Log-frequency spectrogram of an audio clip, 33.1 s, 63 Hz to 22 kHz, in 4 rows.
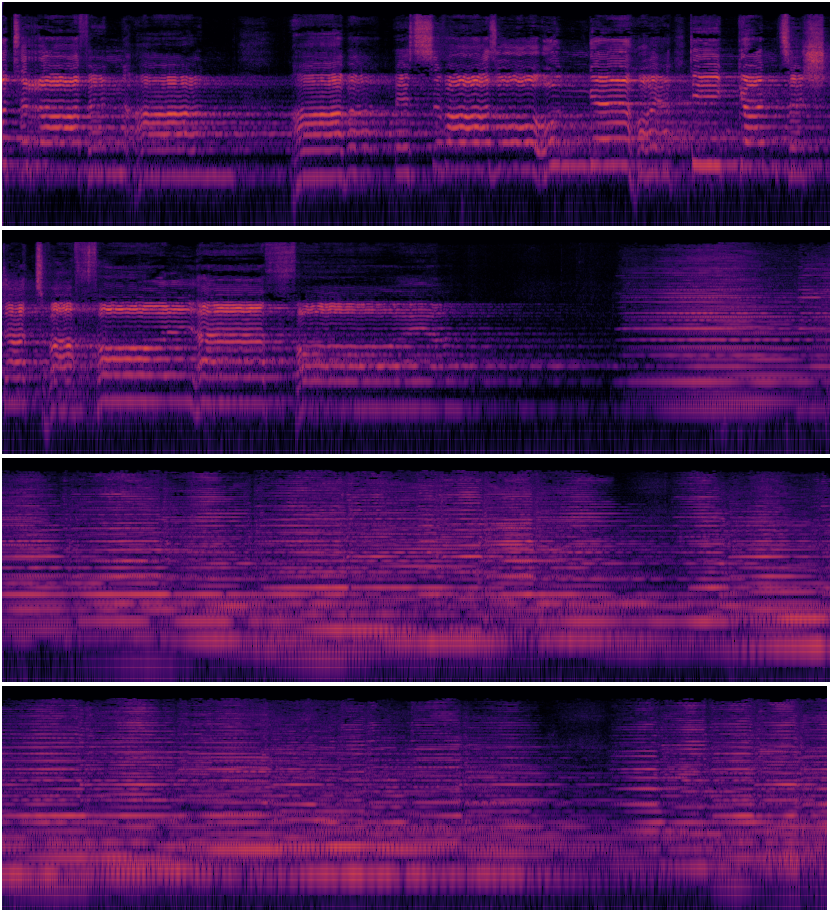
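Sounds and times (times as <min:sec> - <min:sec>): bowed string instruments: 0:14.4 - 0:33.0.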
